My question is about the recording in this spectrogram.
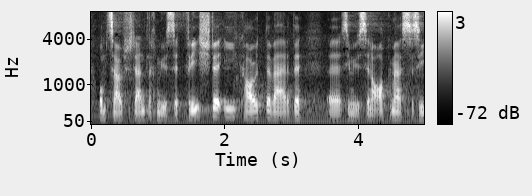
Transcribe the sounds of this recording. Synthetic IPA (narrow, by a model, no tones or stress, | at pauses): ʊntsælpsfɛʃtænt̪lɪχmyəsəfrɪʃtəʔiːkhɑwtəvæːrd̥ə | ʔɛːsimyəsənɑːkmæsəsiː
